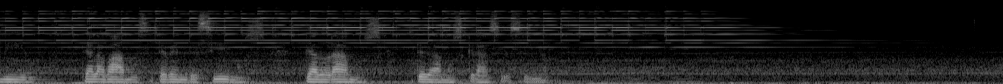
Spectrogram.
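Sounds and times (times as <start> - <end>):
high chime bells: 0.0 - 9.6
faint steady hum: 0.0 - 10.0.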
